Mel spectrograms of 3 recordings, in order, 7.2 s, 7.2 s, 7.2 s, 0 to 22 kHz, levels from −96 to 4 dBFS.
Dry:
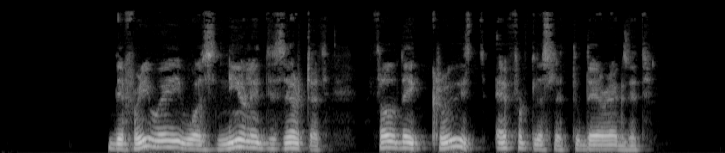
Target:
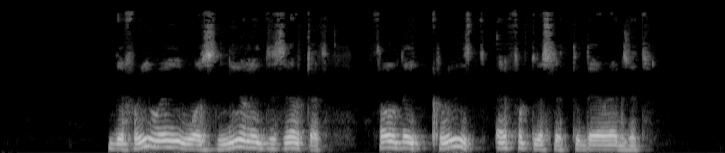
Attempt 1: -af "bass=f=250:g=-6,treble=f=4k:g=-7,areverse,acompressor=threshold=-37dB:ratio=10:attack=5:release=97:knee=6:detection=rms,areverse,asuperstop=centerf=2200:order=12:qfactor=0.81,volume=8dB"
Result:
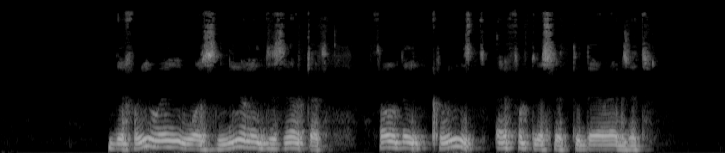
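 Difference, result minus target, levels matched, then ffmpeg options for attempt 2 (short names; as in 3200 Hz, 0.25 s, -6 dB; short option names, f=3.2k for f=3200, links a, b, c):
compressor: peak gain reduction +9.5 dB
-af "bass=f=250:g=-6,treble=f=4k:g=-7,areverse,acompressor=threshold=-26.5dB:ratio=10:attack=5:release=97:knee=6:detection=rms,areverse,asuperstop=centerf=2200:order=12:qfactor=0.81,volume=8dB"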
